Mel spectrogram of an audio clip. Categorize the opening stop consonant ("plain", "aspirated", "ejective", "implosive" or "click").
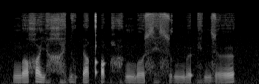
implosive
